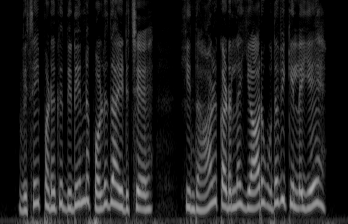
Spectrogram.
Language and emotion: Tamil, fearful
